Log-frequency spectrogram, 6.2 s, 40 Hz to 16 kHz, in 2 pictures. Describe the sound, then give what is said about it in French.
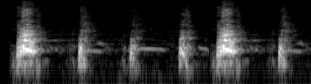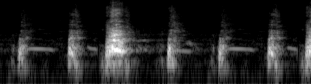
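Dogs at an SPPA animal shelter bark over and over in a steady rhythm, loud full barks alternating with shorter, sharper yaps, with no other voices heard. “Au total, chaque année, la SPPA recueille 400 chiens.”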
